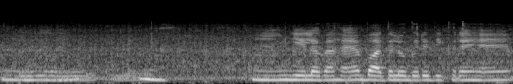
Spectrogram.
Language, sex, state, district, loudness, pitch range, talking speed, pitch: Hindi, female, Maharashtra, Gondia, -17 LUFS, 200-215 Hz, 140 wpm, 205 Hz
